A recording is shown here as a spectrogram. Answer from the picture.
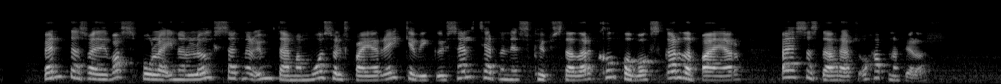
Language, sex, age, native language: Icelandic, female, 20-29, Icelandic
